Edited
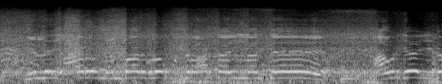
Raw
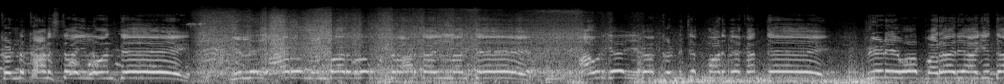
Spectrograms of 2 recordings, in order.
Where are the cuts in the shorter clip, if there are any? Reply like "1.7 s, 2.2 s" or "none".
none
